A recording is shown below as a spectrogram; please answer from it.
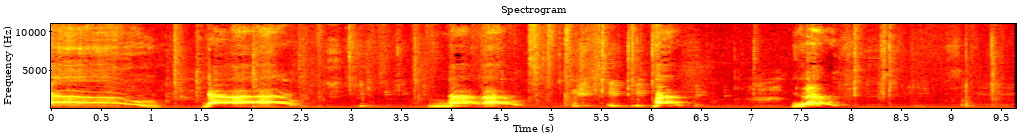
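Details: Female West Highland White Terrier howling playfully: a long wavering howl sliding downward, then shorter rising-and-falling howls at intervals of about two seconds, with a steady low hum underneath.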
